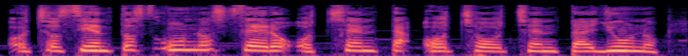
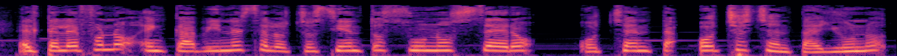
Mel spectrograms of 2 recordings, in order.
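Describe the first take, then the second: First: Gravelly gargoyle growl, louder. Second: Said in the usual way. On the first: Shown as a demonstration. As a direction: grind out the numbers like stone. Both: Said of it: "con mi voz de gárgola".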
